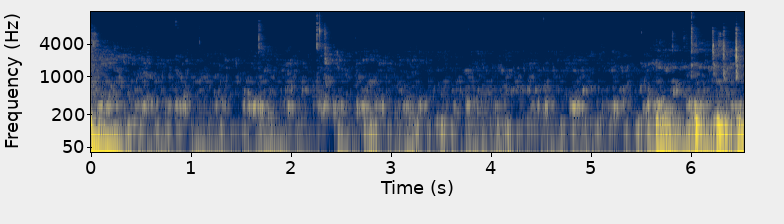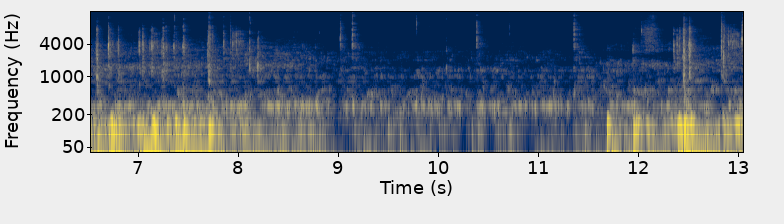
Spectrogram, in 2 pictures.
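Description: Keys clatter on a computer keyboard as text is typed in, a steady patter of close clicks that grows busier midway, alone without talk.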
